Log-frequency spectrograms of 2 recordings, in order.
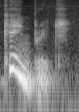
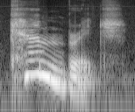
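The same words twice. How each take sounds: First: The first syllable sounds like 'came'. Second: The first syllable sounds like 'cam'. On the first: This is how it is actually said today. "over time it has changed to Cambridge" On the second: This is how the spelling suggests it is said. "this one should say Cambridge, especially as the bridge is over the River Cam"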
